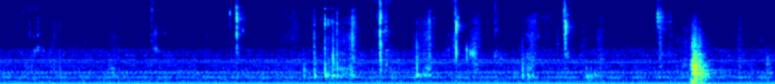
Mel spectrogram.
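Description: A person chewing food close to the microphone, with scattered small crunches and clicks, and one loud thud about seven seconds in.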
